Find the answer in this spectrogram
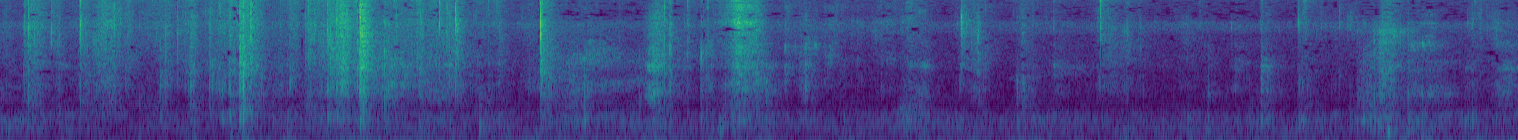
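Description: Faint, irregular crunching and chewing of a bite of lettuce wrap with crispy-skinned air-fried pork belly, with a few louder crunches in the first four seconds.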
